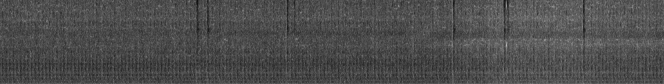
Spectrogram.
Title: Tdi ticking sound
